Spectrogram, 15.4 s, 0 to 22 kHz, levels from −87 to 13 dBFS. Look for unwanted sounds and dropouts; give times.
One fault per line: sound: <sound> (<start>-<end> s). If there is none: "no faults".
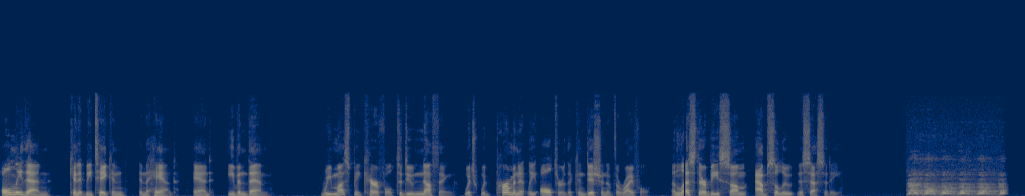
sound: dropout (10.2-10.3 s)
sound: bark (13.6-15.1 s)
